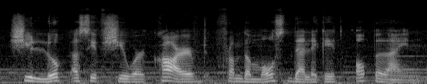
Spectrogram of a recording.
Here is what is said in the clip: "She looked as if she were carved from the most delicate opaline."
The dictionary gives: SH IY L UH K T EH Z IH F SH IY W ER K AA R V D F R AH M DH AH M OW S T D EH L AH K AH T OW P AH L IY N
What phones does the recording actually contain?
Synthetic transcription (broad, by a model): SH IY L UH K T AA S IH F SH IY W ER K AA R V D F R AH M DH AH M OW S T D EH L AH K AH T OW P L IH N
